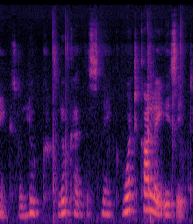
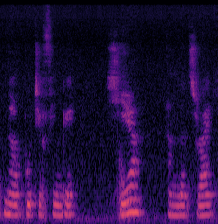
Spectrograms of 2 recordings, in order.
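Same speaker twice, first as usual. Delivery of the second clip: usual speaking voice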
